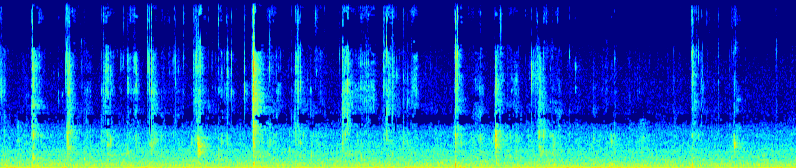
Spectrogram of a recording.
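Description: Chewing a fried chicken sandwich close to the microphone, with irregular soft clicks of mouth and hand sounds scattered throughout.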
